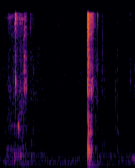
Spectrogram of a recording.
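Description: A few brief, faint rustles of packaging being handled as an item is lifted out of a cardboard subscription box, then one sharp crackle past the middle.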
